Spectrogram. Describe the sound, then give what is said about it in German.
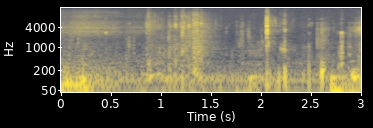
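Crunching and chewing of hard candy, an orange one and a green one in the mouth at once, with irregular crisp crunches and a few sharper bites over soft mouth sounds, no talking. “Achso, sonst hätte ich dir die beiden noch gegeben, damit du gleichzeitig kauen kannst.”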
